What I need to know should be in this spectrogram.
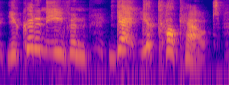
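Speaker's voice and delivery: ordinary talk, nothing marked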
